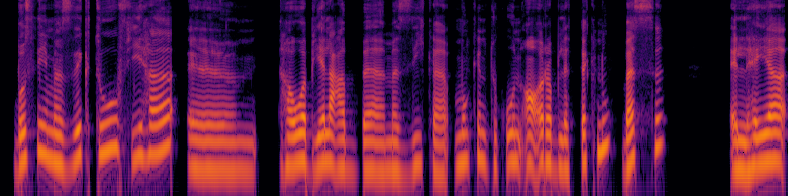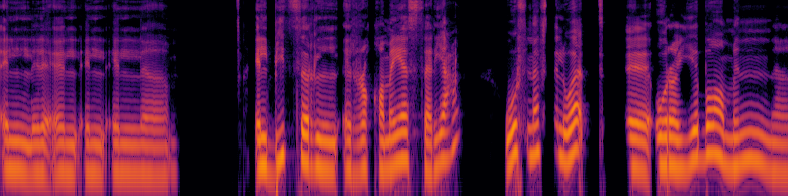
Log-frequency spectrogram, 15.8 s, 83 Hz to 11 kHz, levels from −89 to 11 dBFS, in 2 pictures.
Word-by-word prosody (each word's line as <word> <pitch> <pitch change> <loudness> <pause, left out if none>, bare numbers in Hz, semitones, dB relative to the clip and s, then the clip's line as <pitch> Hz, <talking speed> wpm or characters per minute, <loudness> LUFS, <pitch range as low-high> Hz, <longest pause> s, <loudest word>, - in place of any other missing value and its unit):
بُصّي، 205 +6 0
مزّيكته 215 +8 0
فيها 235 +4 0 0.2
آآ، 160 -1 -3 0.3
هو 185 +2 +5
بيلعب 170 -3 0
مزّيكا 155 0 -3
ممكن 195 +1 -4
تكون 190 +2 -4
أقرَب 190 -1 +2
للtechno 220 - -2
بس 210 +9 +1 0.7
اللي 160 0 +2
هي 195 +2 +5
ال 160 -2 0
ال 150 0 -3
ال 150 +1 -5
ال 150 -1 -4 1.0
الbeats 200 +5 -1
الر 170 -4 +4
الرقمية 165 +4 +1
السريعة 200 - -1 0.5
وفي 235 -1 +3
نفس 240 +2 0
الوقت 220 +5 +2 0.3
آآ، 170 -2 +4
قريّبة 200 +6 +4
من 185 -1 -1
180 Hz, 105 wpm, -23 LUFS, 160-200 Hz, 1.0 s, هو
